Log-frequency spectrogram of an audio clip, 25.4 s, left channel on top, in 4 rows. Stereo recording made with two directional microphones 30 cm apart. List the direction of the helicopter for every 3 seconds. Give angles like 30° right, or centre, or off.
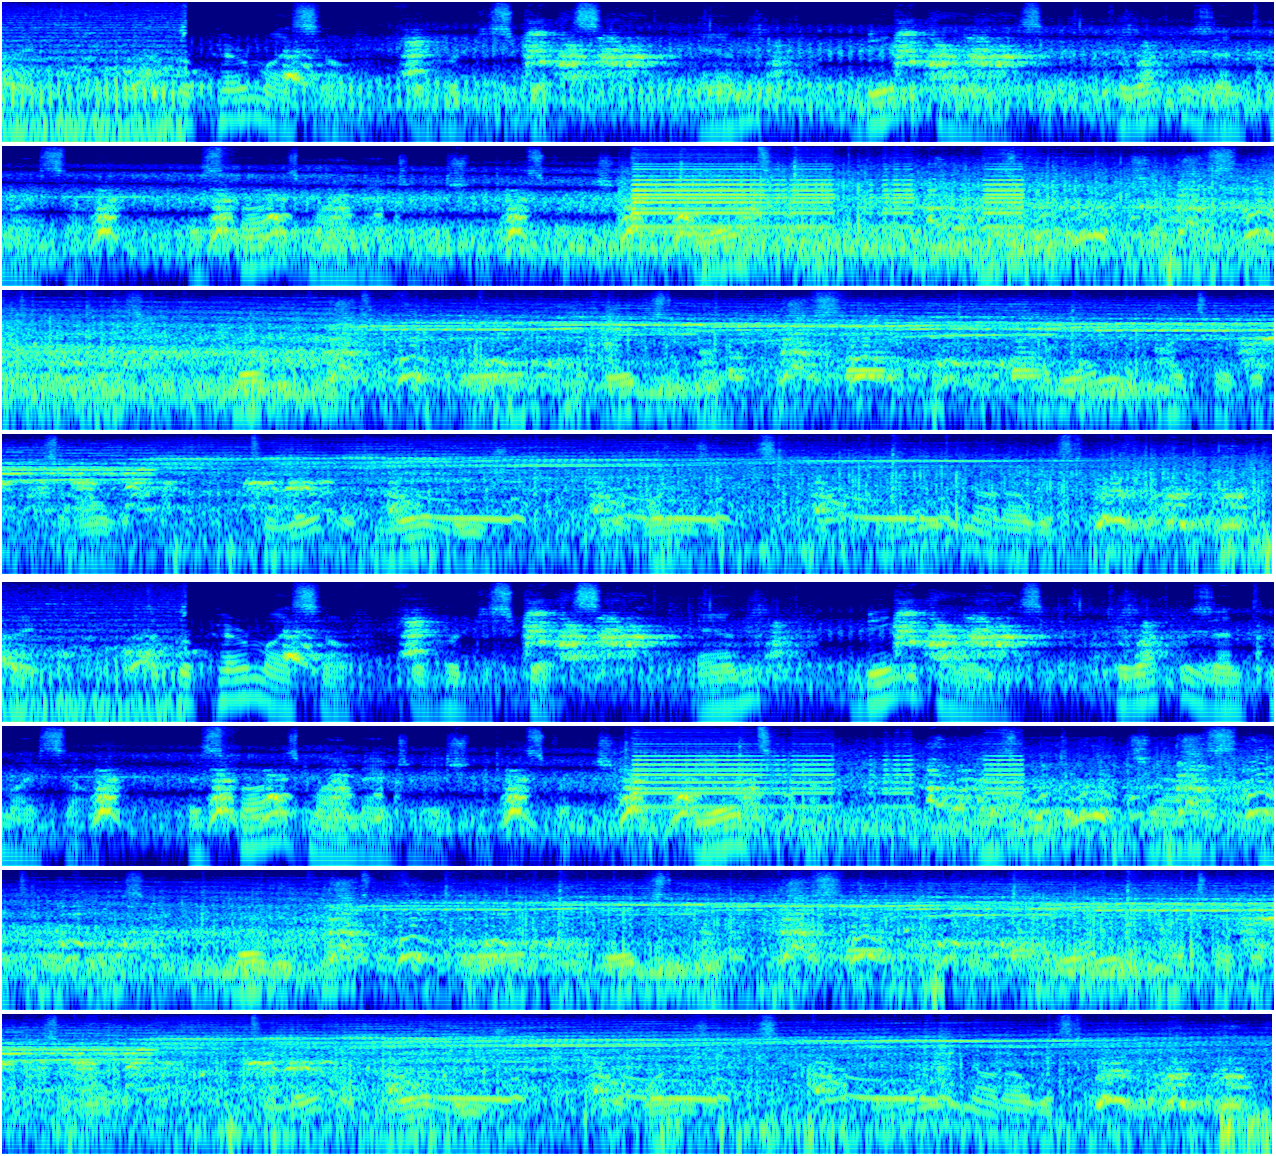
60° left, 60° left, 50° left, 50° left, 40° left, 20° left, 10° right, 50° right, 60° right.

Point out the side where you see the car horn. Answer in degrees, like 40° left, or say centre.
40° left.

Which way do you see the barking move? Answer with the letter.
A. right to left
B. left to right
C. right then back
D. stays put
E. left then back
D.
